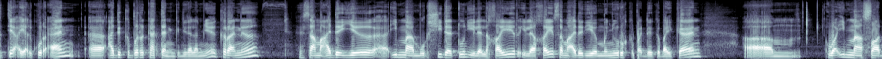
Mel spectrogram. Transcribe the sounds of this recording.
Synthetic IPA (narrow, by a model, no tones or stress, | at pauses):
sət̪iapa̰ja̰a̰lkuɾʔa̰nəʔadakəbəɾəkat̪andidalamɲãkəɾanã | samaʔadaia̰ʔimːamʊɾʃidat̪ʊnḭlalxajɾḭlaxajrsama̰ʔa̰dadiamə̃ɲuɾʊhkə̥padakəbaikan | ʔə̰m | waʔimːasɑd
